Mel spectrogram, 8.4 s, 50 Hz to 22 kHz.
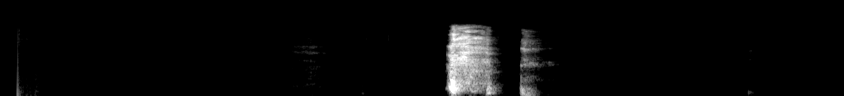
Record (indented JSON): {
  "cough_length": "8.4 s",
  "cough_amplitude": 7883,
  "cough_signal_mean_std_ratio": 0.15,
  "survey_phase": "beta (2021-08-13 to 2022-03-07)",
  "age": "65+",
  "gender": "Male",
  "wearing_mask": "No",
  "symptom_none": true,
  "smoker_status": "Ex-smoker",
  "respiratory_condition_asthma": false,
  "respiratory_condition_other": false,
  "recruitment_source": "REACT",
  "submission_delay": "3 days",
  "covid_test_result": "Negative",
  "covid_test_method": "RT-qPCR",
  "influenza_a_test_result": "Negative",
  "influenza_b_test_result": "Negative"
}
